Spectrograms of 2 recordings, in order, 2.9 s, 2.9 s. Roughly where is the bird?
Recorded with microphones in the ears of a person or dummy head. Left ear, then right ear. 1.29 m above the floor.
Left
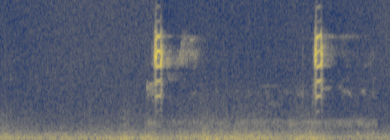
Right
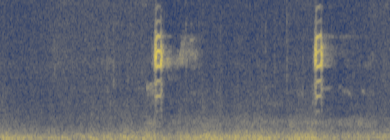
Centre.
